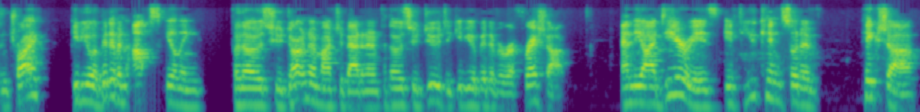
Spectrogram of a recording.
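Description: A man's voice: a little high, a bit bright, far from the mic. A man with an Australian accent presenting a tax webinar over a video call, earnest and explanatory, with frequent "uh"s and restarts. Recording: slightly dull video-call audio.

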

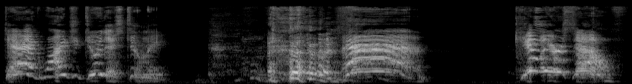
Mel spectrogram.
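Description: A cranky cartoon hawk boss, grumbling and dramatic in a comedy game dub. The voice is piercingly bright and creaky, leaping wildly in pitch. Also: male voice, wildly swooping pitch, normal speed, heavily acted. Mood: outraged. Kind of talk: improvised comedic game fandub.

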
